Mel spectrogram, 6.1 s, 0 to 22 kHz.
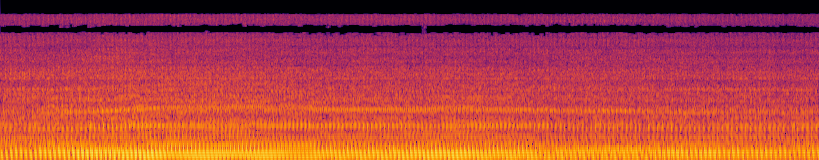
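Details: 2021 Honda TMX 125 single-cylinder motorcycle, little used and hard to start, battery suspected weak, running with choke raised slightly; steady putter, slightly raised even idle, no knocks or misses; runs fine.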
